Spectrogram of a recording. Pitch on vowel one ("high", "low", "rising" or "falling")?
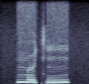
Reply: falling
